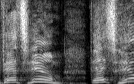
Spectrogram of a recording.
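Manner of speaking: very high, bouncing cheerleader-style excited cry. Retelling what a woman jumping up and down beside him said, imitating someone excited. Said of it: "she's all excited".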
